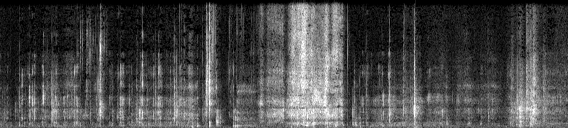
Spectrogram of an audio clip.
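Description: A close-up recording of someone biting and chewing sauce-glazed grilled chicken skewer meat. There are wet, sticky chewing sounds and mouth clicks, louder about six seconds in and again near the end.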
